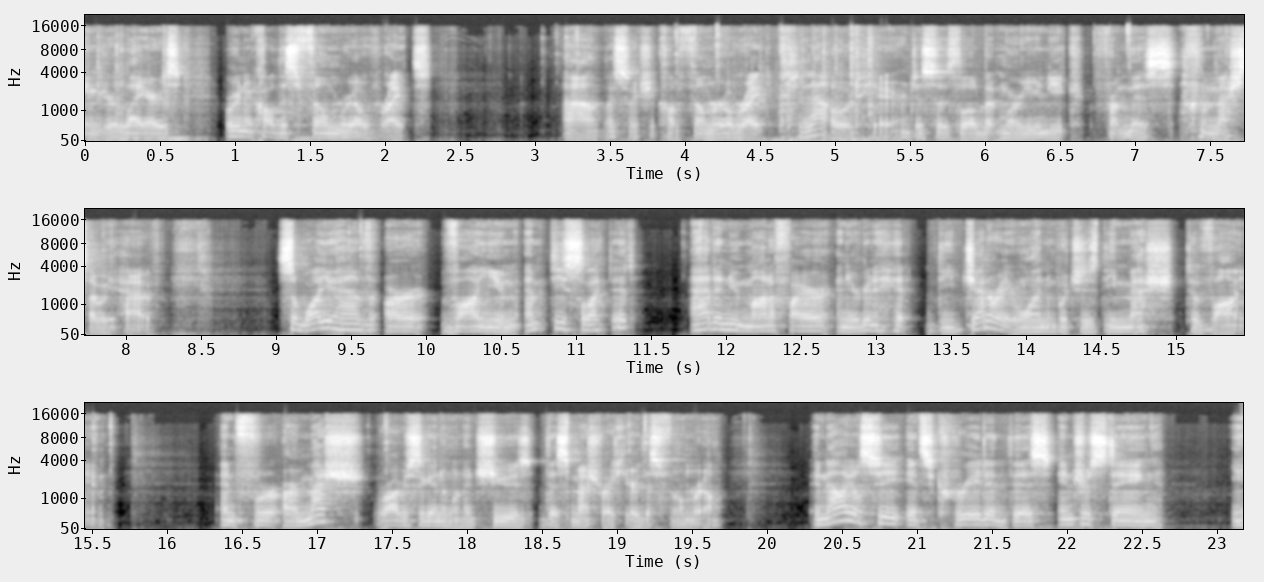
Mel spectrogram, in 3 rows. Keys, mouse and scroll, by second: 3.1 click, 3.2-5.7 drag, 6.6 click, 7.6 middle drag, 9.5 click, 11.7-15.6 drag, 17.3 click, 21.2-21.7 scroll down 3, 21.7-23.1 middle drag.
